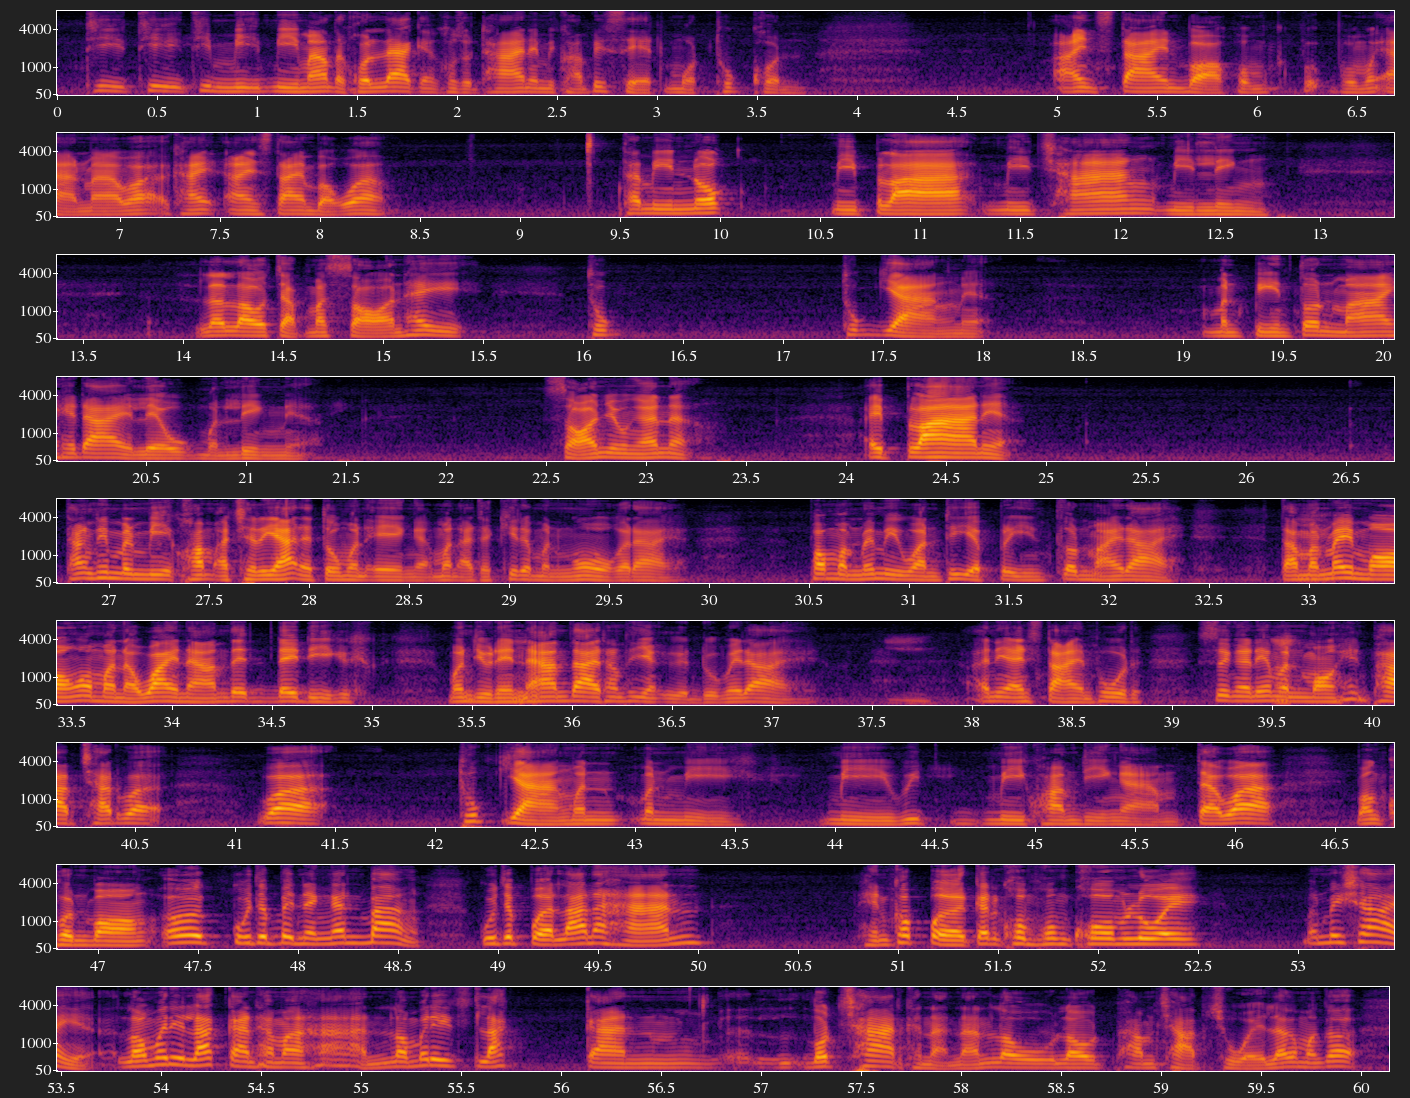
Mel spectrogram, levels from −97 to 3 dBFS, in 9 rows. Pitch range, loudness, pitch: 125-155 Hz, -23 LUFS, 135 Hz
